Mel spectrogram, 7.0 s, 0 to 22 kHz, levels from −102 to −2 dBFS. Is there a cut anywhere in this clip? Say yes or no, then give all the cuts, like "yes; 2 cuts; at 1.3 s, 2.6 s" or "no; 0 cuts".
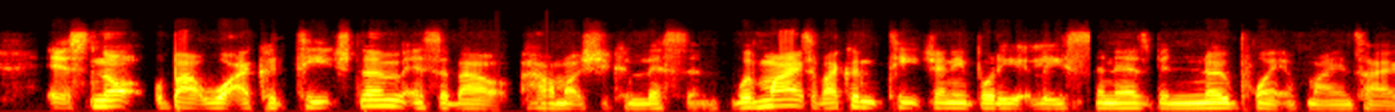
yes; 2 cuts; at 4.0 s, 5.4 s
